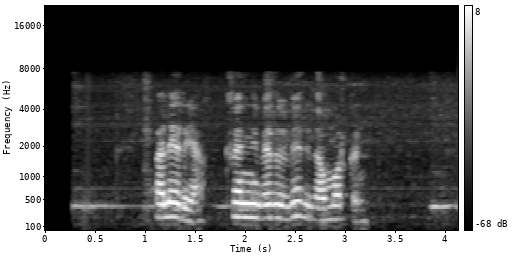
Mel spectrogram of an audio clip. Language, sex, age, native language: Icelandic, other, 30-39, French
